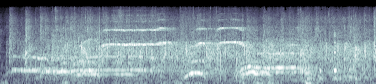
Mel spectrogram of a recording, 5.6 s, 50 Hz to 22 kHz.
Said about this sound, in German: Die freuen sich so, die hätten auch noch 5 Minuten geklatscht. Es fühlt sich so schön an, hier zu sein und mal wieder Applaus und Leute und echt und live.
